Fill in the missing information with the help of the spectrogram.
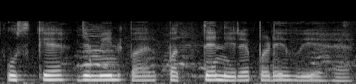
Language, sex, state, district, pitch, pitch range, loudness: Hindi, female, Uttar Pradesh, Saharanpur, 195 Hz, 190-210 Hz, -16 LUFS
